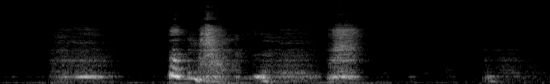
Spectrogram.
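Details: Adult with a head cold, day 2, waking in the morning with prolonged rapid sneezing fits: two forceful sneezes, each preceded by a sharp inhaled gasp, then a short breath; sneezing.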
